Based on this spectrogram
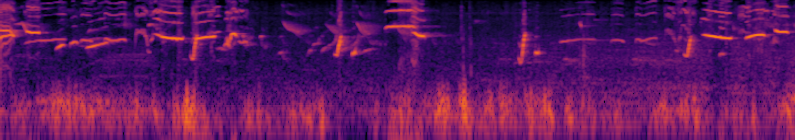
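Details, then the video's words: Clear-voiced black-breasted oriental magpie-robin lure song used to encourage other magpie-robins to sing: quick bursts of varied whistles, trills and high chirps in irregular phrases, over faint low rumbling background. "suara pancingan kacer dada hitam suara jernih"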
